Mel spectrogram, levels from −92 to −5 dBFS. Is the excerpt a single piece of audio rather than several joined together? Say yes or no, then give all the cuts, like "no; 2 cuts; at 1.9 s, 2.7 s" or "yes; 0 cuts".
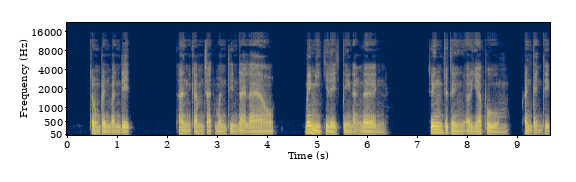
yes; 0 cuts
